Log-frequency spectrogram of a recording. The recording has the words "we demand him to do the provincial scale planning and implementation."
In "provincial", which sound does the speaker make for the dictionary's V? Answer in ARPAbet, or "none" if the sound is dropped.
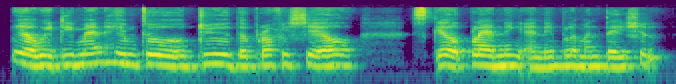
F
